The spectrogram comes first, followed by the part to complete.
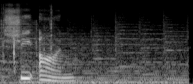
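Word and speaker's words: Xi'an: Shian speak Mandarin Chinese the city's name is pronounced Shian history cion was once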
